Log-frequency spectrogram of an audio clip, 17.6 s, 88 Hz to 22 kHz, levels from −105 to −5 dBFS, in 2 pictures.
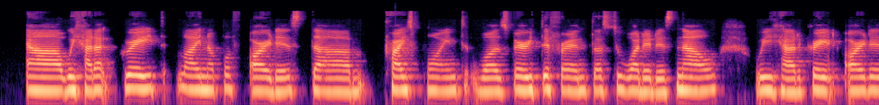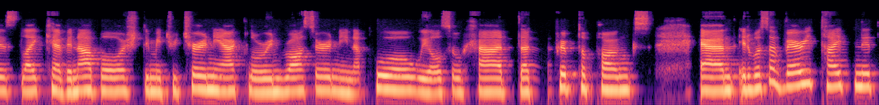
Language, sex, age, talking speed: English, female, 30-49, 150 wpm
